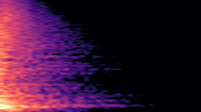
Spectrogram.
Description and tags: Processed real snare drums from various sources. This sample mixes typical snares from both the eighties and nineties.
drum, real, sample, snare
